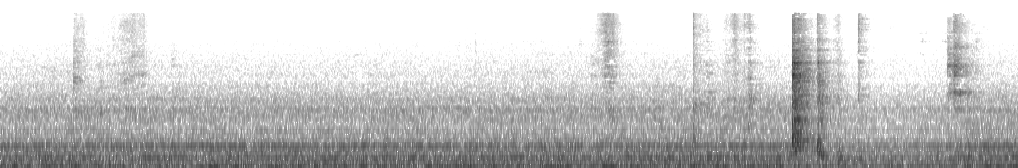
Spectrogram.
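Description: Metal spoon stirring and scraping in a steel cooking pot, with scattered clinks and one louder, ringing metal clank about eight seconds in. A steady low hum runs underneath.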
